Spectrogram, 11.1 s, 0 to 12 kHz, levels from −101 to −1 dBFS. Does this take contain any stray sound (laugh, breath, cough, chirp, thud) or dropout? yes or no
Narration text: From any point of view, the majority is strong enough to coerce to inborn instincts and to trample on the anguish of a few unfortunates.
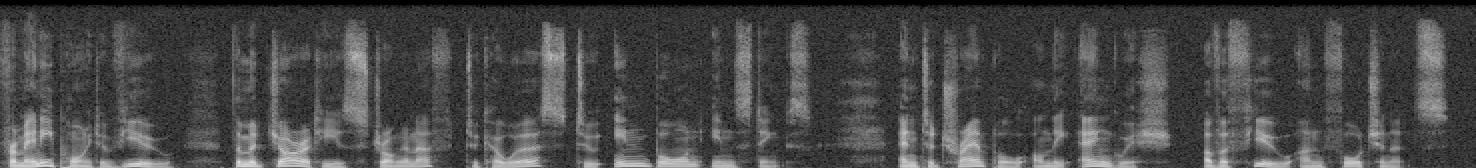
no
